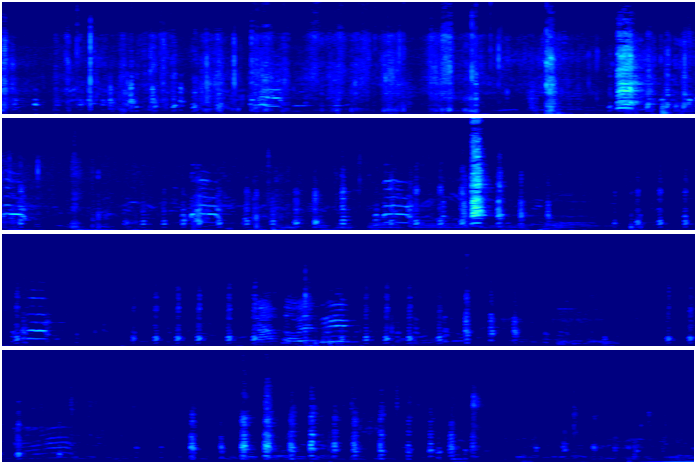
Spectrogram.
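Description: Chickens clucking, short calls coming on and off, with a quick run of clucks near the end.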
